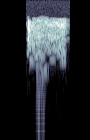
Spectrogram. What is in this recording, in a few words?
Fire Departments, scanner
